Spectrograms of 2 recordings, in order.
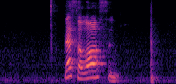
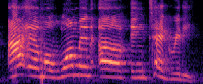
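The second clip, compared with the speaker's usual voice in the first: ordinary talk, nothing marked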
